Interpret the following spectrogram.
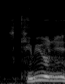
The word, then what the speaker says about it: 개비온: 이제 영어로 썼을 때 스펠링이 GABION이기 때문에 일반적으로 개비온이라고 읽기도 하고, 또 가비온이라고 읽기도 합니다. 이거는 쭉 늘어나다가 한참 늘어나다가 이제 지금은 정책인 것 같습니다. 이 개비온은. 네, 근데 개비온이 생각보다 유연하고 힘을 잘 받고 좋습니다.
